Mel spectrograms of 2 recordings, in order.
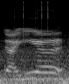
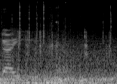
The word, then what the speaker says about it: Dyea: We've heard Pronounced Dyea and Dyea by the locals.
